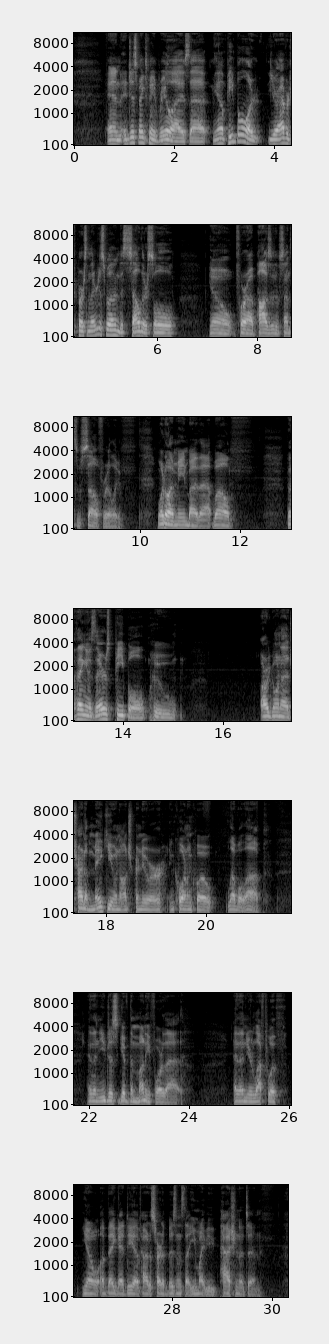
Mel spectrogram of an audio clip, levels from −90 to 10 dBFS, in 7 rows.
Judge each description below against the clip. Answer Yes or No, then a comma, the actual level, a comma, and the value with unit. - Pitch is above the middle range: No, low, 100 Hz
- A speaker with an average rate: Yes, average, 175 wpm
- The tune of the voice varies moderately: Yes, average, 3.6 semitones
